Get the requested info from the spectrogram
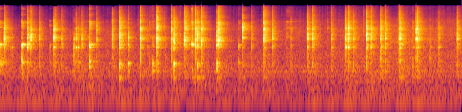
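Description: A utensil scraping and knocking inside a plastic blender jug as blended sambal paste is scraped out into a frying pan, giving a quick, uneven run of sharp clicks and knocks, several a second.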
